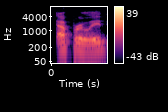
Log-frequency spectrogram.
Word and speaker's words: Epperly: Listeners, this is Dr. Bruce Epperly.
